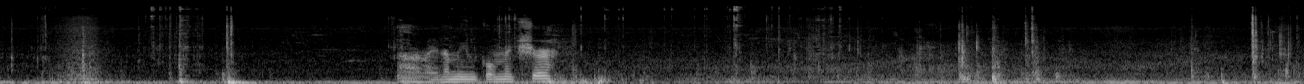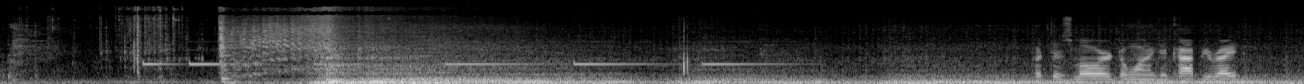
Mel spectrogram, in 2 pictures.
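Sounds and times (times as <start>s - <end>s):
car engine starting and running: 9.6s - 26.0s
steady tone: 16.6s - 21.4s.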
